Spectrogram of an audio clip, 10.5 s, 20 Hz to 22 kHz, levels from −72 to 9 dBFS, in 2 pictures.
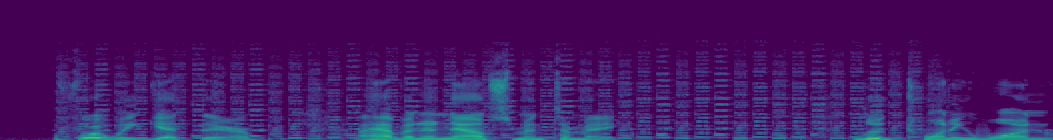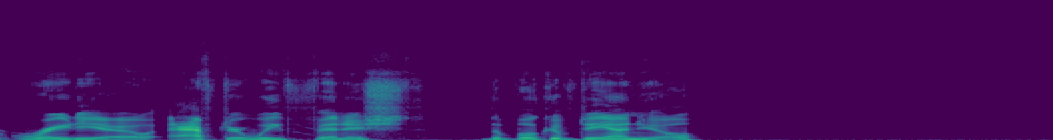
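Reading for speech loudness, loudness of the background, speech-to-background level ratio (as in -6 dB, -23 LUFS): -26.0 LUFS, -41.5 LUFS, 15.5 dB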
